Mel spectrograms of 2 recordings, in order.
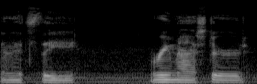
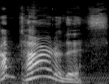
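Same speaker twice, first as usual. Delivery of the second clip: high, loud, slow, fed-up elf voice. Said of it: "pulls out a dagger like".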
